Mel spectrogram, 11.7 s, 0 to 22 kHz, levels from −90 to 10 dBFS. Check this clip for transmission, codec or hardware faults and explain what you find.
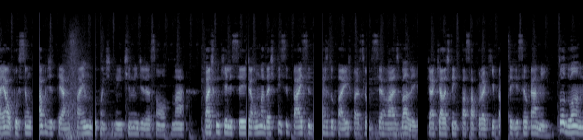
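The clip has repeated dropouts, blocks of digital silence at 0.65–0.79 s, 1.86–1.90 s, 3.68–3.72 s, 4.92–4.97 s, 6.27–6.46 s, 7.34–7.38 s, 8.36–8.55 s and 10.00–10.17 s. Output buffers went unfilled and were zeroed, which fits blocks of 2048 and 8192 samples. The sound cuts to dead silence and back without fades. The 33 to 46 ms gaps are heard as brief holes, and the 139 to 186 ms gaps as audible holes.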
